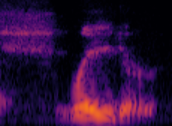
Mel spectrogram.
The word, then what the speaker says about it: Schroeder: like my wife is a, was originally a, a Schrader, but it's spelled Schroeder, and like mm.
